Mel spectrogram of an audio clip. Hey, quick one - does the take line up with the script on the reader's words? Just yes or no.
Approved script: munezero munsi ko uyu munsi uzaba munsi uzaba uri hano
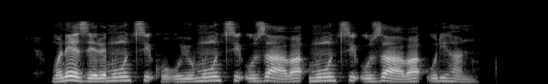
yes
